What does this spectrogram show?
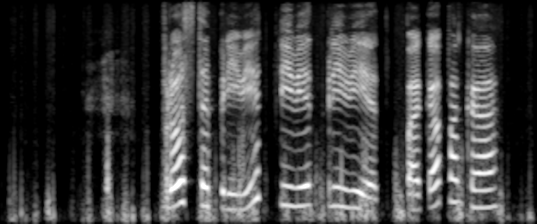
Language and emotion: Russian, positive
